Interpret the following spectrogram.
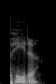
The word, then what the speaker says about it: PETA: go by the name p-e-t-a i believe it's pronounced pita ah peter the good old animal yeah and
